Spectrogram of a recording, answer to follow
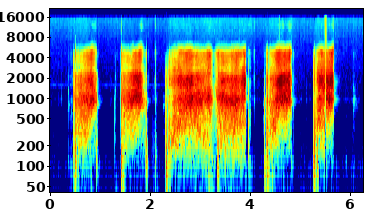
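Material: Plastic.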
